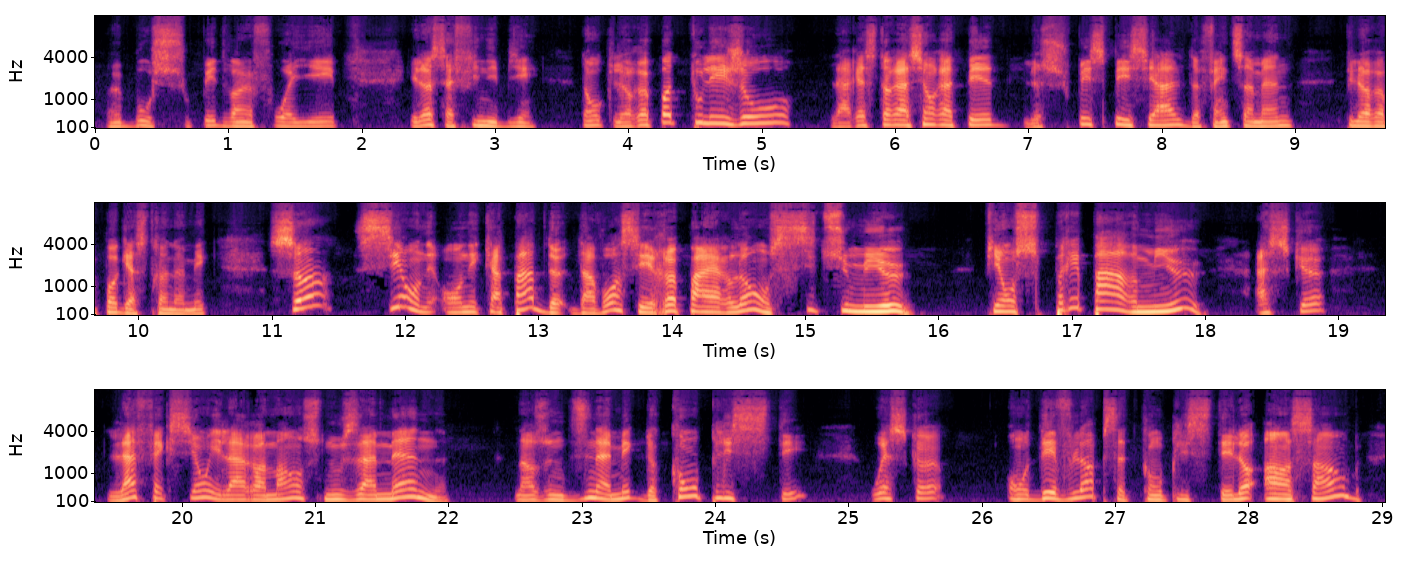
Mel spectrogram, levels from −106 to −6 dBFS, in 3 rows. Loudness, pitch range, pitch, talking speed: -23 LUFS, 135-195 Hz, 160 Hz, 150 wpm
